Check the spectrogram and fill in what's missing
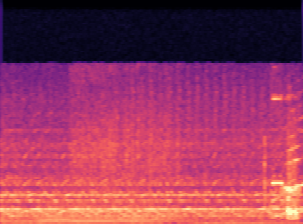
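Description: Several police and emergency sirens wail in overlapping sweeping tones inside the game GTA V with the LSPDFR mod, loud and continuous, with engine rumble underneath.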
